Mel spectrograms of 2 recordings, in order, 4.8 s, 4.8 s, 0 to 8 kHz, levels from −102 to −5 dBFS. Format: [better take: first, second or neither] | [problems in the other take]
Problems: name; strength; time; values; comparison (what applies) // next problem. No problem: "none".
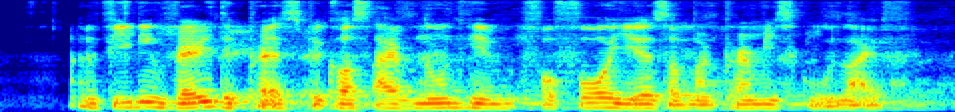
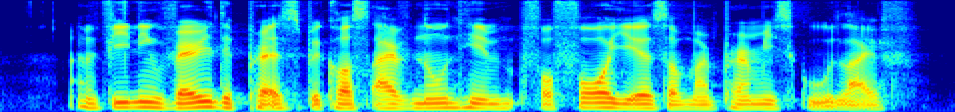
second | room echo; dies away in 2.2 s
